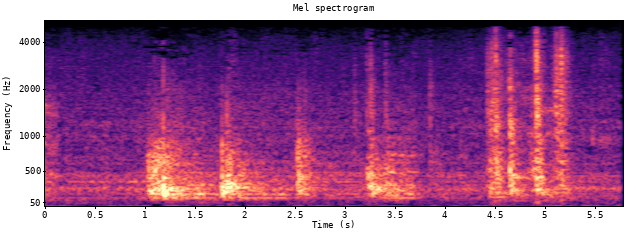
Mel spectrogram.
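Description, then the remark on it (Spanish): A series of mechanical clunks and scrapes as a key turns in a locked house door and the door is pulled open, with a few sharper clicks near the end; no talking. “¿Por qué echaste llave a la puerta?”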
